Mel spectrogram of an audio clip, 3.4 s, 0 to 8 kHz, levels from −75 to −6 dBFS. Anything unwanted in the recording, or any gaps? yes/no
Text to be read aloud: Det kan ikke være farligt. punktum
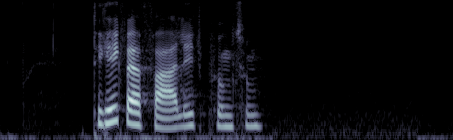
no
